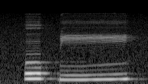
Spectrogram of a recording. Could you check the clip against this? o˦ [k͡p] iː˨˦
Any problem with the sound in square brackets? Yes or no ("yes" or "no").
no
